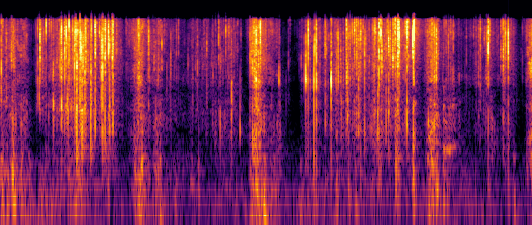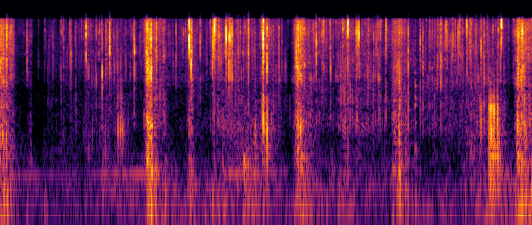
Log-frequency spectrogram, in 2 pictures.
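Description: Fingertips stretch and press a green slime filled with pearls and blue beads, producing dense, bright crinkling and crackling pops. Quick clicking bursts come in irregular clusters with short quiet gaps, with almost no low end.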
